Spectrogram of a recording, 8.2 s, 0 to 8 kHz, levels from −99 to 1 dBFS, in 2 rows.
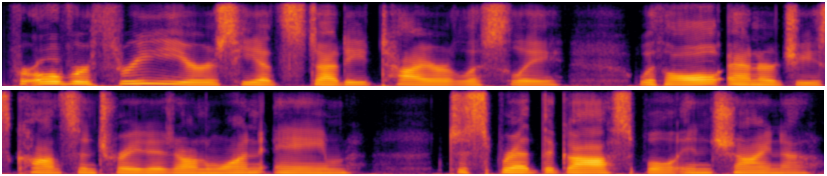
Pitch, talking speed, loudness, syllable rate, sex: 190 Hz, 145 wpm, -20 LUFS, 4.6 syllables/s, female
